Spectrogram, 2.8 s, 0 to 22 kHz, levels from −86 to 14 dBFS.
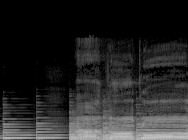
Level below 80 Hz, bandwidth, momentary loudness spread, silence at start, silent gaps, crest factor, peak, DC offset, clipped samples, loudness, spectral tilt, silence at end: -54 dBFS; 14 kHz; 12 LU; 0 s; none; 14 dB; -2 dBFS; under 0.1%; under 0.1%; -16 LUFS; -6.5 dB/octave; 0 s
